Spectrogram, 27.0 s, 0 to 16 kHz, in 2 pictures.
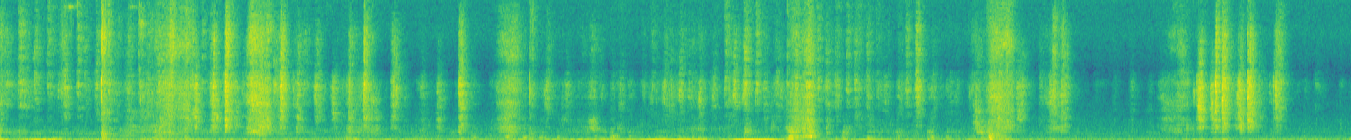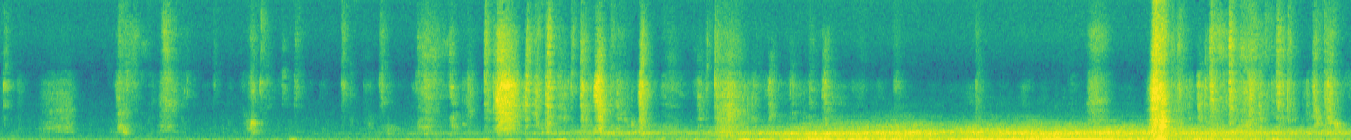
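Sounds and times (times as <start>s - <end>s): faint clicks and scrapes: 0.0s - 27.0s.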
